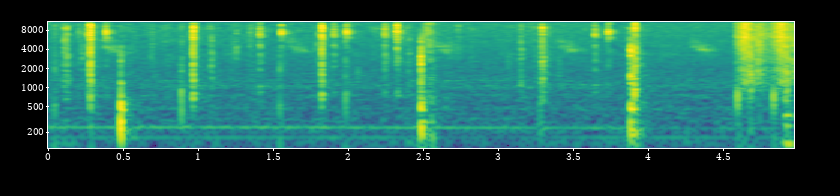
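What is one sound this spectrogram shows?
Blocks are placed with short, soft clicks.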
